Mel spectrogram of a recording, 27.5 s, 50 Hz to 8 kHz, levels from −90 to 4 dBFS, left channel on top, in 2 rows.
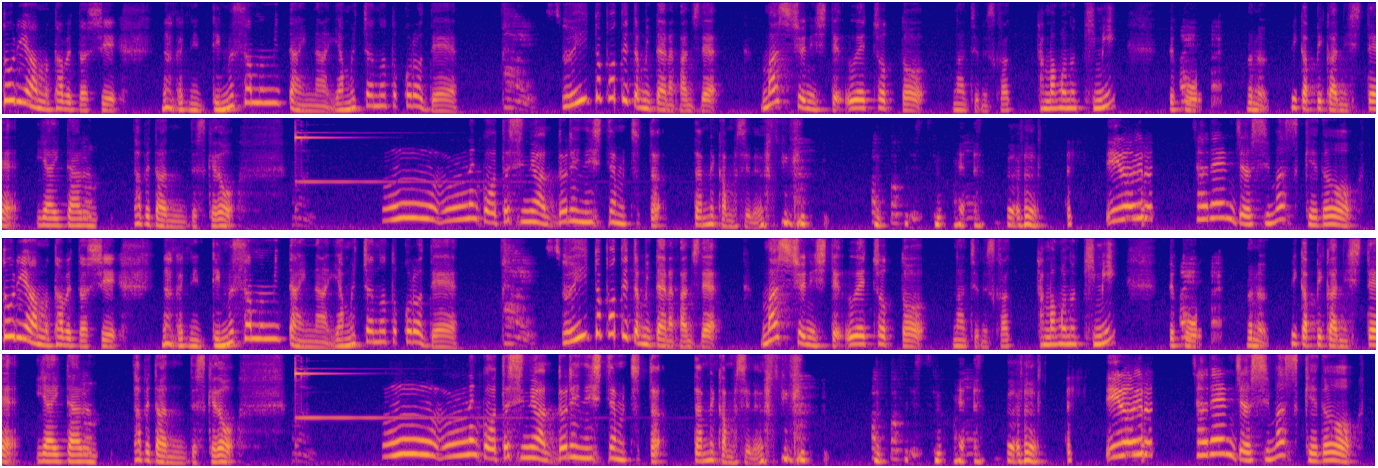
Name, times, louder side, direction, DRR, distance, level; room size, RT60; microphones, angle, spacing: voice 1, 0.0-4.6 5.6-7.2 7.6-9.2 9.5-10.1 10.4-12.0 12.5-14.7 15.1-16.6 17.5-20.4 20.7-21.8 22.5-22.6 23.3-24.2 24.8-25.2 25.7-27.3, right 3 dB, 85° right, 1.7 m, -23 dB
voice 2, 5.0-5.4 11.8-12.2 14.5-14.7 16.6-16.9 21.7-21.8 22.4-23.8 25.0-25.3, right 2 dB, 50° right, 5.8 m, -38 dB
sound 1, 16.7-19.5, right 2 dB, 25° right, 1.6 m, -32 dB
head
